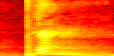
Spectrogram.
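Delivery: loud, sudden bang sound effect; imitated bang. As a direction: punch out a bang mid-story. Imitates the sudden car moment. (tiruan bunyi "bang" yang keras)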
